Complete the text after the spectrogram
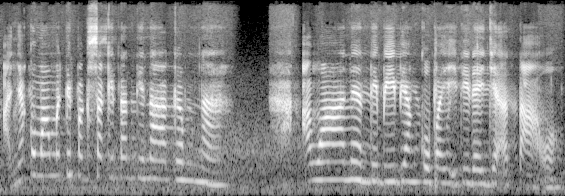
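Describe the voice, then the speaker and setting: A woman playing an excitable, supportive young best friend in an audio love drama, with a Filipino accent. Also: high voice, moderate pace, distant mic, slight background noise, exaggerated voice. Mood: curious.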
